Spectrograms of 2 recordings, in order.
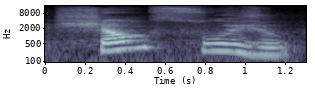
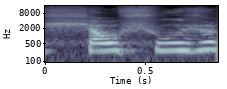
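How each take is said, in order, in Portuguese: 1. As vogais são ditas com clareza, com a boca aberta. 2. As vogais são murmuradas, com a boca quase fechada. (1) "É chão sujo. Abre a boca na hora de falar as vogais" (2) "Nada de, de, de chão sujo não"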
